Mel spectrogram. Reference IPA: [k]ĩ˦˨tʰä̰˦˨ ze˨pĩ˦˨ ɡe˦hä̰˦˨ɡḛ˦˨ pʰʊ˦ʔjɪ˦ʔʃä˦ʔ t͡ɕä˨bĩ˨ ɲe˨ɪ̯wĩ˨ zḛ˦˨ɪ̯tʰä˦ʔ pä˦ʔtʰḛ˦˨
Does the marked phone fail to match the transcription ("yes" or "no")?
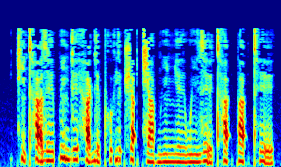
yes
